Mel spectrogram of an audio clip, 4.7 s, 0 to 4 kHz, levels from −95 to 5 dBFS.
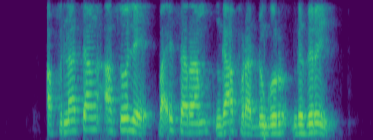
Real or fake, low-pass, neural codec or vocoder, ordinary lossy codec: real; 3.6 kHz; none; Opus, 16 kbps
